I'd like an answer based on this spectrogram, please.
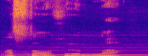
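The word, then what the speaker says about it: أستغفر الله: কারণ এখানে উচ্চারণ ঠিক নেই। আপনারা পড়বেন আস্তাগফিরুল্লাহ।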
